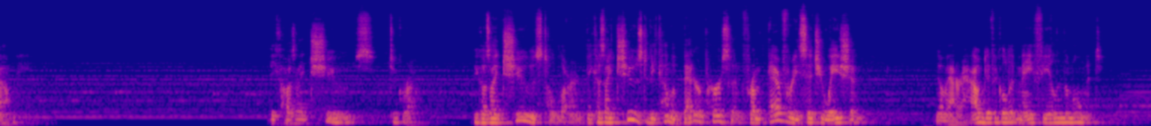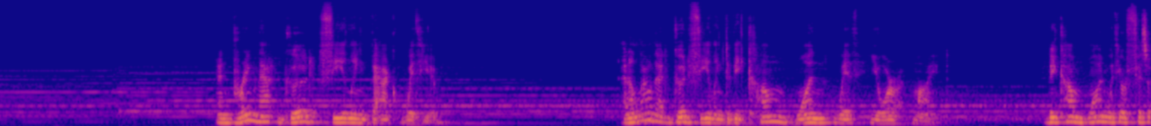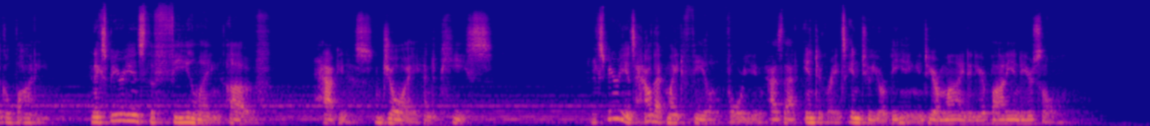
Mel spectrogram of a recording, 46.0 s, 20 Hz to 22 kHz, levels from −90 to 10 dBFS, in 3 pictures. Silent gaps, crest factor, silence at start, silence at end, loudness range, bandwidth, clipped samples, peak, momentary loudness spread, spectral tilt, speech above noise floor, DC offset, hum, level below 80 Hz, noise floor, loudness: none; 18 dB; 0 s; 1.15 s; 9 LU; 16.5 kHz; under 0.1%; -16 dBFS; 15 LU; -6 dB/octave; 48 dB; under 0.1%; none; -78 dBFS; -79 dBFS; -33 LUFS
